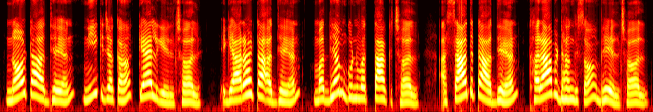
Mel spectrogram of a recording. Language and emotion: Maithili, neutral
